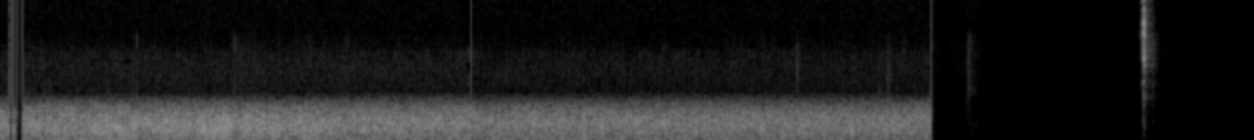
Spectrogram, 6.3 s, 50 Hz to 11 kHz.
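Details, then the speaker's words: Microneurography recording from a single fast-adapting type 2 (FA2) afferent neuron responding to ultrasound mid-air haptic stimulation: dense crackling hiss of rapid neural firing for about four and a half seconds, then silence. "But we recorded from a single fast-adapting type 2 neuron, which did respond, leading to a signal that looks like this, or that leads to what's probably the most satisfying sound you can hear during an experiment."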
